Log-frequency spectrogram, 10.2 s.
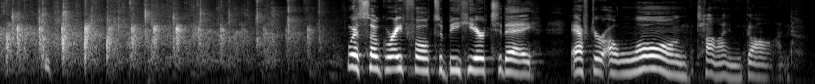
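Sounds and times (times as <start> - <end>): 
crowd applauding: 0.0 - 4.3
speech: 4.4 - 10.0.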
